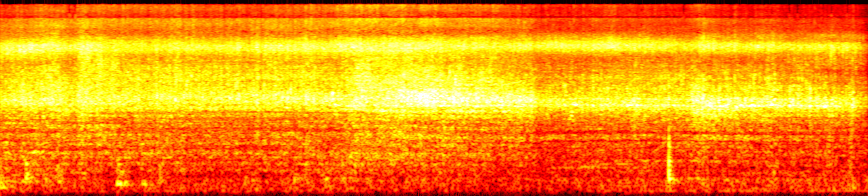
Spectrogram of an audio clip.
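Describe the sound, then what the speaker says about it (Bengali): Eggplant fries in hot oil with a steady, bright sizzling hiss that stays even and fairly loud throughout, and no one talking over it. "বেগুনটা হালকা ভাজে নিলাম, এবার তুলে নিব।"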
